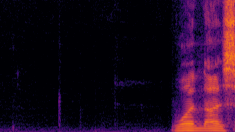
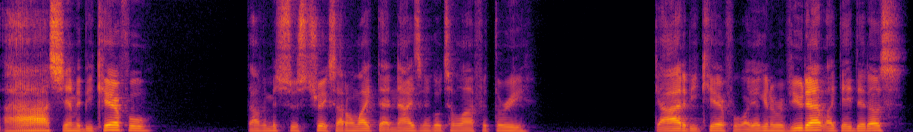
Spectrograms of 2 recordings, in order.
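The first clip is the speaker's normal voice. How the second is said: play-by-play; 3 semitones lower, 4 dB louder than usual. Acted. Streamer calling the Cavaliers game for chat, play-by-play. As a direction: call each move as it happens.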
